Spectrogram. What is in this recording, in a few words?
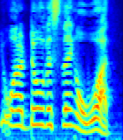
Hurry, Mobster; hedgewars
